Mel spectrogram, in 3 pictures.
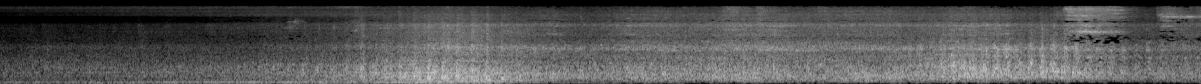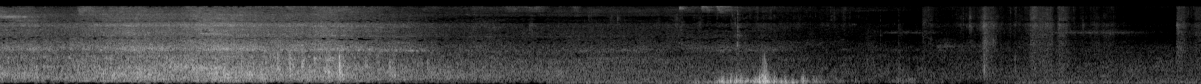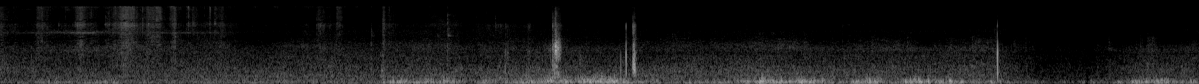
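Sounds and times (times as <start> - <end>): train wheels clattering over rail joints: 2.8 - 16.6.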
